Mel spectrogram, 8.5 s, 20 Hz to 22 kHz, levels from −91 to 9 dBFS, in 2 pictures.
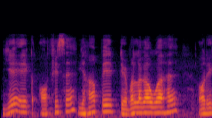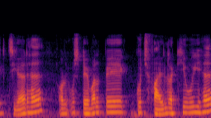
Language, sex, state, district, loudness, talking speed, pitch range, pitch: Hindi, male, Bihar, Samastipur, -26 LUFS, 170 wpm, 130-165 Hz, 150 Hz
